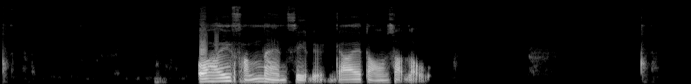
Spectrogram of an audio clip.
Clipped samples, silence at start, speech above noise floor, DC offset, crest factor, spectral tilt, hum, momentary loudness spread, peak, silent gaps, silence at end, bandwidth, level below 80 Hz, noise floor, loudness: under 0.1%; 0.05 s; 74 dB; under 0.1%; 20 dB; -8 dB/octave; none; 24 LU; 0 dBFS; none; 0.45 s; 16 kHz; -60 dBFS; -90 dBFS; -17 LUFS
